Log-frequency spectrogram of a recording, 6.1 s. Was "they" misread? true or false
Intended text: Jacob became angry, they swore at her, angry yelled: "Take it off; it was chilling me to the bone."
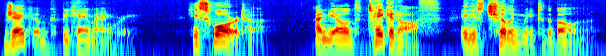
true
